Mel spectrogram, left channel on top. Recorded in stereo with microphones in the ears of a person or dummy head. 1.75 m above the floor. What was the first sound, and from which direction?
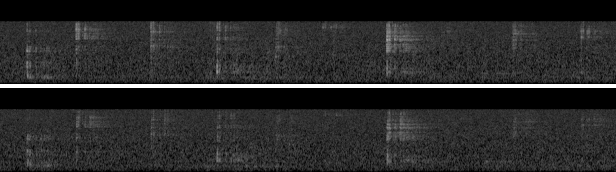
Footsteps, 75° left (ahead or behind).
